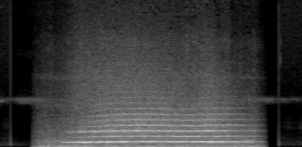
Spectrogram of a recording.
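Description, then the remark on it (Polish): A huge black steel steam locomotive of the West Highland Railway from Glasgow, also called the Harry Potter train, sounds one long, steady whistle blast lasting about three seconds. It is loud over the rumbling chug of the train, then cuts off abruptly. “W Glasgow wsiądziesz więc do West Highland Railway, nazywanym również pociągiem Harry'ego Pottera.”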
